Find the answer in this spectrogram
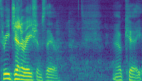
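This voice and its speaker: Bright and sharp in tone, this voice with an American accent shows ordinary pitch variation. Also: man. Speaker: investigative journalist and author. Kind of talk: conference talk with slides. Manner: fast; animated.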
